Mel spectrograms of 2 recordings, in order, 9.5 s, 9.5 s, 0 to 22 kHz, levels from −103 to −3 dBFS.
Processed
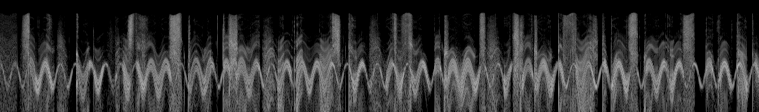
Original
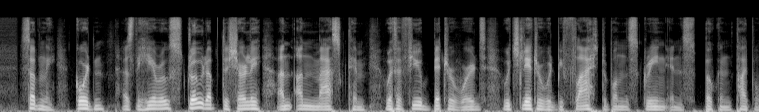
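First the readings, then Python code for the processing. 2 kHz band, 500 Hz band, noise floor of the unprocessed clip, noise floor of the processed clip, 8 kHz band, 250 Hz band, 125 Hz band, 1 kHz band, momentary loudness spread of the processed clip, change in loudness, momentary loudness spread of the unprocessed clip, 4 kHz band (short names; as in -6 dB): -4.0 dB, -27.5 dB, -50 dBFS, -57 dBFS, -8.0 dB, -34.5 dB, -37.5 dB, -7.0 dB, 5 LU, -14.0 dB, 10 LU, -9.0 dB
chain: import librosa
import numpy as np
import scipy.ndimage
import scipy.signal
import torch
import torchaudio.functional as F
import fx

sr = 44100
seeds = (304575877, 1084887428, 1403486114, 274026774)

y = fx.over_compress(x, sr, threshold_db=-29.0, ratio=-1.0)
y = fx.ring_lfo(y, sr, carrier_hz=1500.0, swing_pct=40, hz=5.3)
y = F.gain(torch.from_numpy(y), -8.5).numpy()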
